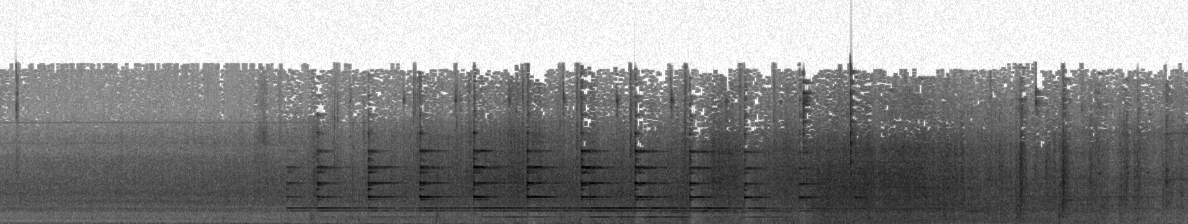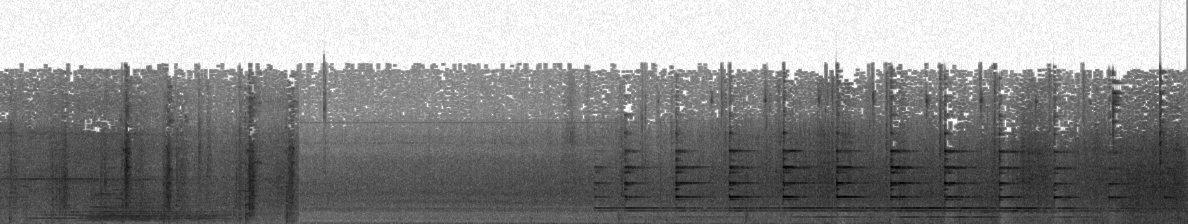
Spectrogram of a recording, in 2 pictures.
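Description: Diesel passenger train running past with a steady rumble and wheel clatter. Its horn sounds a long chord while a bell rings in quick even strokes, about four seconds in and again near the end, with a shorter horn call in the middle.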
